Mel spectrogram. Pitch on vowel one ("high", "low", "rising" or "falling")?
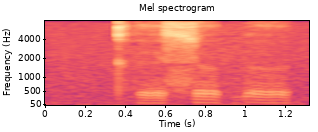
low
